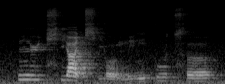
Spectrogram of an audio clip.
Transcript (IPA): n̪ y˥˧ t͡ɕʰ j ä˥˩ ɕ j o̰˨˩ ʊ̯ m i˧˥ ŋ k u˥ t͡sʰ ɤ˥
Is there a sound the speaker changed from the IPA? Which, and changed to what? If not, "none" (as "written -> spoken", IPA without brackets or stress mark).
ɕ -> t͡ɕʰ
